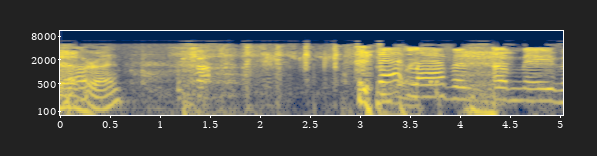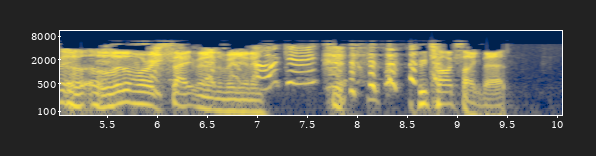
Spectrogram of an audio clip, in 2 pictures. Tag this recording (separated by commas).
Speech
